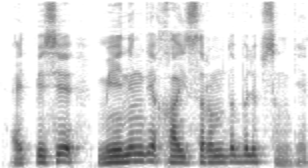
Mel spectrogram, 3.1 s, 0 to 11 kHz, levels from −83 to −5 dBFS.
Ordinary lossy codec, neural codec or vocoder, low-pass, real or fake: none; none; none; real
